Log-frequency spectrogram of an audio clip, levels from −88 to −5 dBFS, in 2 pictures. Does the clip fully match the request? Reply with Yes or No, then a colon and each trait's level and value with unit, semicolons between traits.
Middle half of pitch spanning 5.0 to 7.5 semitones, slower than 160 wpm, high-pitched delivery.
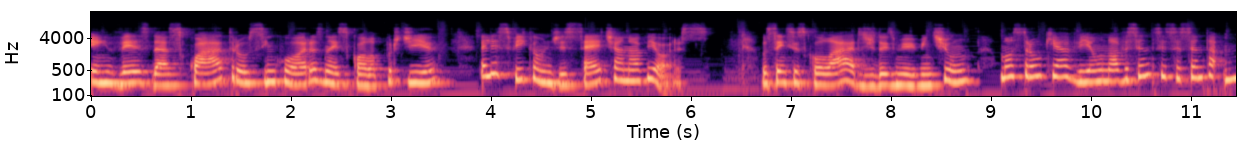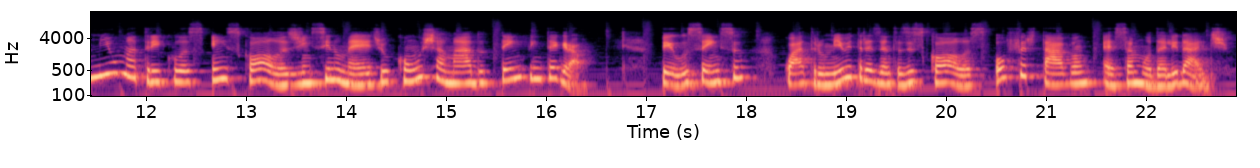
Yes: average, 5.3 semitones; slow, 120 wpm; high, 235 Hz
